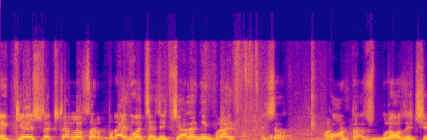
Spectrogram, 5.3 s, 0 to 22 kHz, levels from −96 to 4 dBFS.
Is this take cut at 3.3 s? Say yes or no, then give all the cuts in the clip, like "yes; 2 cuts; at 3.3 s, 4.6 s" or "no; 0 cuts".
yes; 1 cut; at 3.3 s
